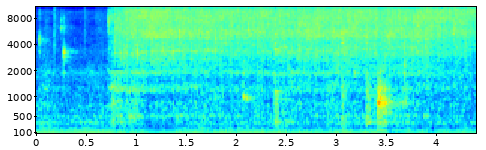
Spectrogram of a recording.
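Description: Shallots hit a hot, smoking pan for tarka daal, erupting at once into a loud, steady, dense sizzle that holds unbroken after a brief quieter start.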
